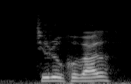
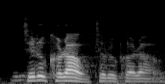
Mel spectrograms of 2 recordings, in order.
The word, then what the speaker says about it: Tirukural: In your Tamil Nadu, there's the Tirukuval. Is that how it's pronounced? Tirukovil. Sorry, my Tamil pronunciation never got off the ground. Probably won't in this lifetime. So it's Tirukovai is something else. Tirukural, that's it.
